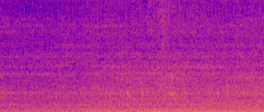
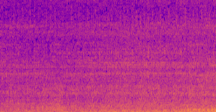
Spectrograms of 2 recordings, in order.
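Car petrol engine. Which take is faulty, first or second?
second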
